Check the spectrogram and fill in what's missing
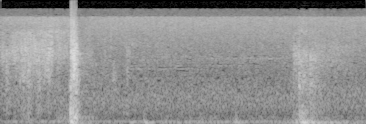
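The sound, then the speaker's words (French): A house door opening after the doorbell and footsteps: a sharp latch click, then about two seconds later a heavier, slightly drawn-out thud, with faint hiss between the sounds. “On a sonné, des pas, la porte.”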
